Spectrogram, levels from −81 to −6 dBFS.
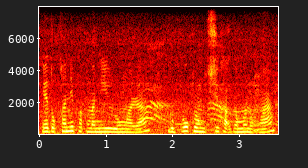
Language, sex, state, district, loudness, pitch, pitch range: Garo, female, Meghalaya, West Garo Hills, -16 LUFS, 220 Hz, 210-245 Hz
